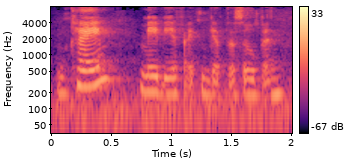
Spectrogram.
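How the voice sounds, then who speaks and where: Her medium-pitched voice is expressive and fairly quick, with a little hiss or hum in the recording. Speaking to camera, she leads an interactive children's lesson, explaining simply step by step, asking questions, and cheering on listeners as though they reply.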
